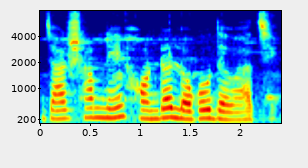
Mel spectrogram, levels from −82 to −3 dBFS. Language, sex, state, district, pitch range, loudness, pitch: Bengali, female, Tripura, West Tripura, 215-245 Hz, -16 LUFS, 225 Hz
